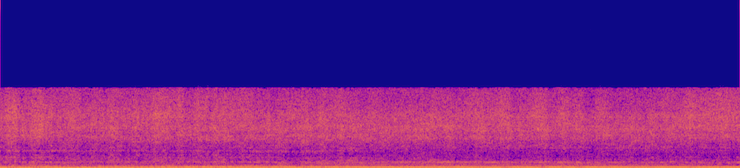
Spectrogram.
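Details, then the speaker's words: Truck in reverse, then neutral, with no throttle: idle rises and hangs high and uneven, then settles to a rough idle. The truck also surges in drive; cause unclear. "this is stopped in reverse this is neutral the truck just revved up for absolutely no reason"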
